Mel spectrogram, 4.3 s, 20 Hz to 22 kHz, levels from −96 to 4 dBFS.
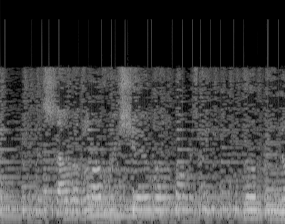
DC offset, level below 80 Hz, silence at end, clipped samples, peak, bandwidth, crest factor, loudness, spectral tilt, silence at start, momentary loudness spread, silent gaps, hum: under 0.1%; -50 dBFS; 0 s; under 0.1%; -12 dBFS; 12.5 kHz; 16 dB; -27 LUFS; -5.5 dB/octave; 0 s; 7 LU; none; none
